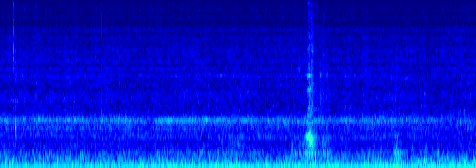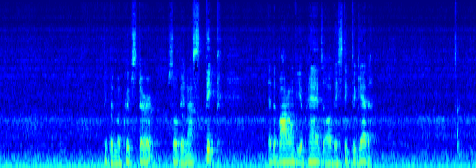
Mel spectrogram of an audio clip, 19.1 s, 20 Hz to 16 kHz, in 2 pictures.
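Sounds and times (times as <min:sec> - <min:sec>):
water boiling rumble: 0:00.0 - 0:19.0.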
